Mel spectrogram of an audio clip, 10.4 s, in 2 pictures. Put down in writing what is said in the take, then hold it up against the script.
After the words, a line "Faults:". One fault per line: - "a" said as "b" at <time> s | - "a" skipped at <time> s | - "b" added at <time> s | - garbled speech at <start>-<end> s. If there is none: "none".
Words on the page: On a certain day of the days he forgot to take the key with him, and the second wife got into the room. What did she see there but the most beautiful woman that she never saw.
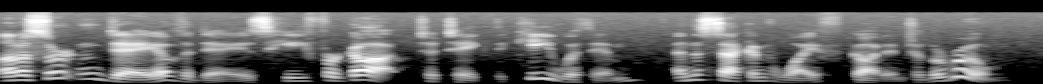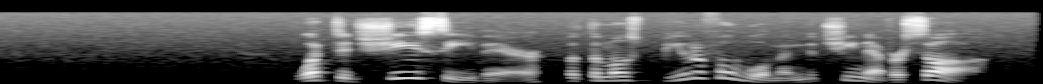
On a certain day of the days he forgot to take the key with him, and the second wife got into the room. What did she see there but the most beautiful woman that she never saw.
Faults:
none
